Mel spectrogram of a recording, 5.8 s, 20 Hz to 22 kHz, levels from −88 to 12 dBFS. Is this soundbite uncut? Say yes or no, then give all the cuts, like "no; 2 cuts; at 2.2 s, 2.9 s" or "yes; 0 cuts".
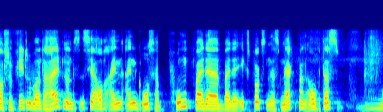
yes; 0 cuts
